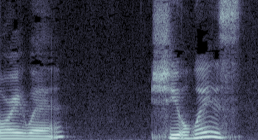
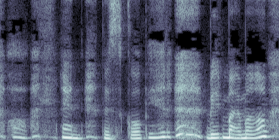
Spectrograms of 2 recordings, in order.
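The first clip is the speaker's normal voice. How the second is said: retold panicked explaining; 5 semitones higher, 4 dB louder than usual. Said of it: "I was trying to explain".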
